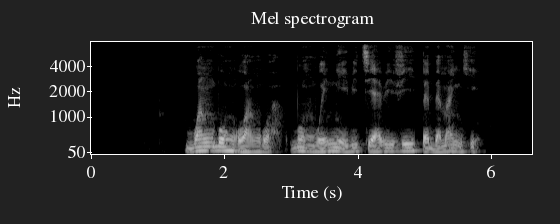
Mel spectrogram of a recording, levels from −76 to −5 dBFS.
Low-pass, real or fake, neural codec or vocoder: 7.2 kHz; real; none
